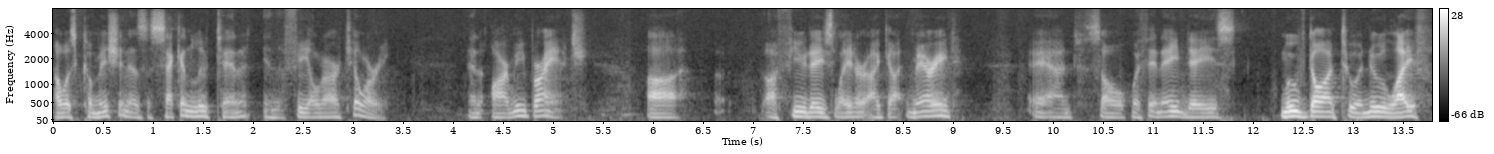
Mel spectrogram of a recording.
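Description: A man speaks at a fairly slow pace with vocal fry, ordinary pitch variation, and long, frequent pauses. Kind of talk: interview answer. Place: home room.

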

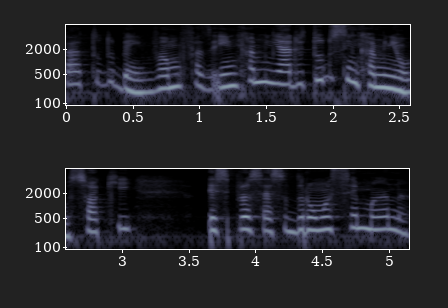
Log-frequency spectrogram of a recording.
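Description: Against a quiet background, a woman speaks at a high pitch in a dark, mellow tone, with lively intonation and a fairly quick pace. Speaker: pastor's wife and manicurist; pastor's wife. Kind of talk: casual chat. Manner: talkative, lively. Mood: cheerful, animated storytelling. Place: studio. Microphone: studio mic.

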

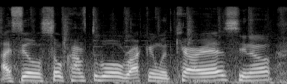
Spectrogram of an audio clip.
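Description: Against faint background noise, a man speaks at a fairly quick pace in a high voice with fairly even intonation and a slightly mellow tone.

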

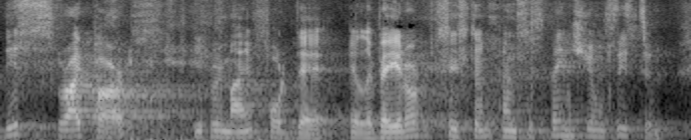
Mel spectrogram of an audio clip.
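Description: Over light background noise, a man speaks with a non-native accent. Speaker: Airbnb host. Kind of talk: guided tour. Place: tunnel cave. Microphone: phone near.

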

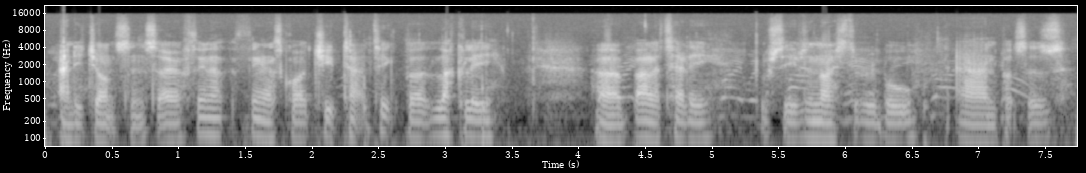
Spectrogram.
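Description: Over noticeable background noise, a man talks at a moderate pace and a fairly low pitch, the sound dry with no echo. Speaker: gaming commentator. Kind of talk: video game commentary. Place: home room.

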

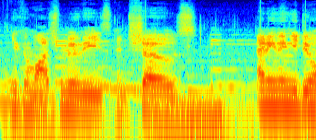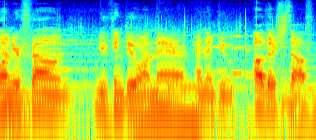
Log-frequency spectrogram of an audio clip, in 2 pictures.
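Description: A man talking at a moderate pace over clear background music. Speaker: van life creator. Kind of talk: tutorial. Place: car.

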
